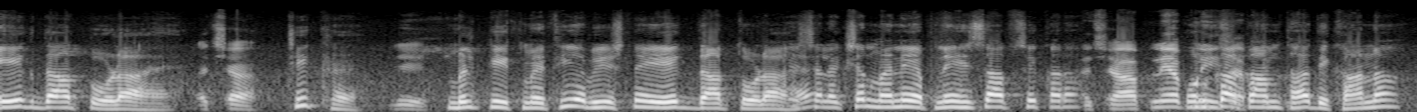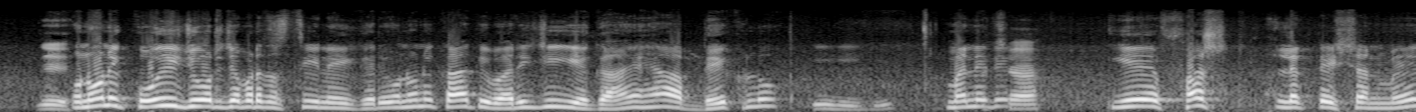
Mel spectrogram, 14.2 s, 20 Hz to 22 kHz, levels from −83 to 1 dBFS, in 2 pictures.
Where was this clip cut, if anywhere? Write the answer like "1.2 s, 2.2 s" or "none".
4.1 s, 12.0 s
